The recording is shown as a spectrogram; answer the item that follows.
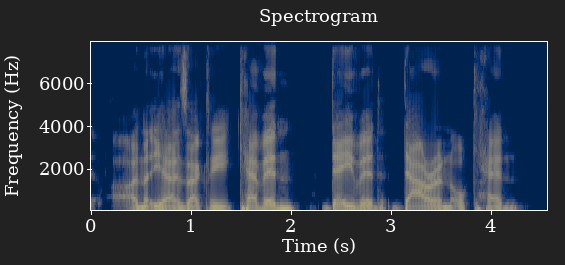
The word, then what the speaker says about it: Darren: that I usually say Darren, but that's a very English thing. I don't think Americans do. Yeah, they they definitely would do that. And it is actually Darren Karen. It rhymes and it Yeah.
